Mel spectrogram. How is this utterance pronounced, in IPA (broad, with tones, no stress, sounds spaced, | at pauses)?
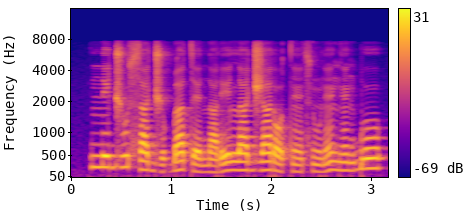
n e˦ d͡ʒ u˦ s a˧ d͡ʒ o˨ ɡ͡b a˧ t ɛ˨ n a˨ ɾ e˧ l a˧ d͡ʒ a˧ ɾ ɔ˨ t ɛ̃˨ s ũ˨ ɾ ɛ̃˨˦ ɡ ɛ̃˧ ɡ͡b o˦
